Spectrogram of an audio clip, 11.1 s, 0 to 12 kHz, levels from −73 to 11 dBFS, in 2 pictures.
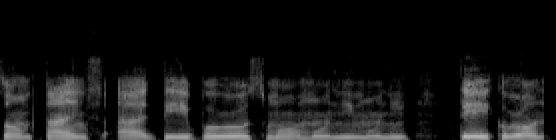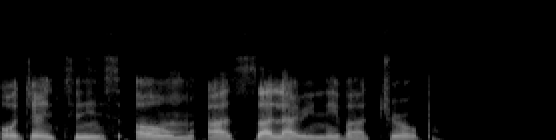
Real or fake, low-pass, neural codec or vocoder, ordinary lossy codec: fake; 7.2 kHz; codec, 16 kHz, 4 kbps, FreqCodec, larger model; Opus, 16 kbps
